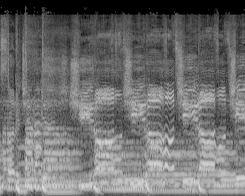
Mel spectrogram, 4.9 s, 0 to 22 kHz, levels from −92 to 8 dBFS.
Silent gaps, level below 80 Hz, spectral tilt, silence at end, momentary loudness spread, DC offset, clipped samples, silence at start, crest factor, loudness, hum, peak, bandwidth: none; -50 dBFS; -4.5 dB/octave; 0 s; 4 LU; under 0.1%; under 0.1%; 0 s; 12 dB; -12 LUFS; none; 0 dBFS; 17 kHz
